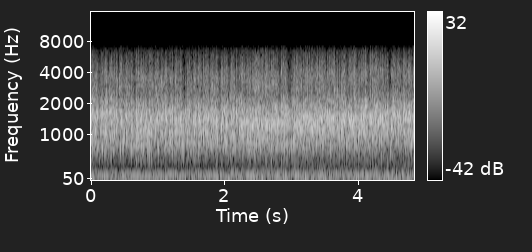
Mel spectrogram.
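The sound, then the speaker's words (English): A drag racing car engine idles loudly and steadily on a drag strip as Skilton's car pulls into the right-hand lane and Crane's into the left. It is a constant deep rumble with a lumpy low throb and a broad mechanical hiss, holding without revving for the whole stretch. “Skilton pulling into the right-hand lane. Crane in the left-hand lane.”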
